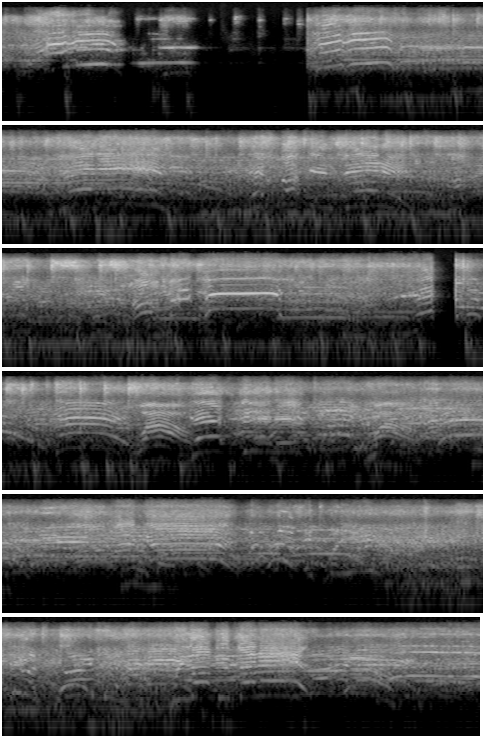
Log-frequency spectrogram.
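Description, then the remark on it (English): A woman fan right by the stage screams excitedly and nonstop, high-pitched shrieks rising and falling over a roaring, cheering crowd, with only a couple of brief breaks, on seeing a performer in person for the first time. “Like, why am I screaming like that?”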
